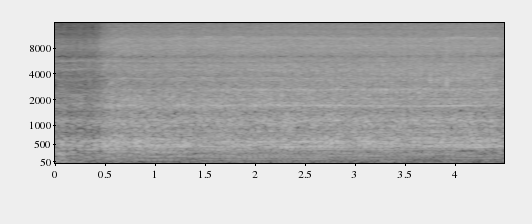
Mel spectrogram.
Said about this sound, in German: bohrt den Stalagmiten mit einem speziellen Aufsatz auf dem Bohrer an. Später wird er das noch an zwei anderen Stalagmiten tun. Nach weniger als einer Minute steckt die erste Probe im Bohrkopf.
